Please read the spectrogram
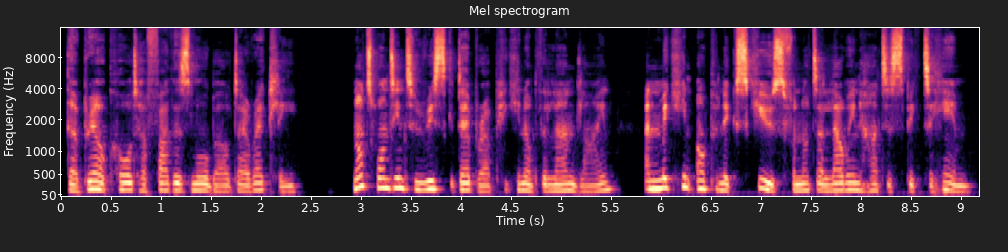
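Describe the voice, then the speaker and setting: A woman's voice: low voice, brisk, a little mellow. Woman narrating an audio drama.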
